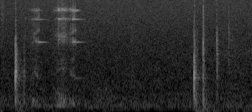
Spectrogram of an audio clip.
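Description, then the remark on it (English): Glasses clink together several times as champagne is served, with sharp, bright taps, one followed by a brief high ringing tone, then a quick cluster of clinks near the end. Fairly quiet, with no talking. “A glass of bubbly? Now those are the kind of bubbles I can get on board with. Cheers.”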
